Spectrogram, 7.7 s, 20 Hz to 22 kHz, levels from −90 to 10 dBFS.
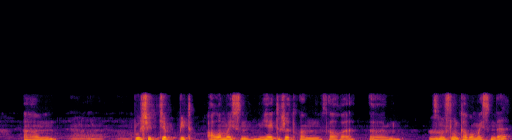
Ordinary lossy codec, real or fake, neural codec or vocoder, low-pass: none; fake; codec, 16 kHz, 4.8 kbps, FACodec; 7.2 kHz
